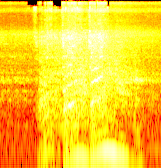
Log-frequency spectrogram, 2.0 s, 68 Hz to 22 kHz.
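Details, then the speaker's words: After a vacuum leak fix and PCV delete, a cold engine that previously idled around 1100-1200 rpm starts cleanly. A cold-start free rev rises smoothly and settles with no stumble. "this thing has never started this cleanly and it's never been able to free Rev on a cold start"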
